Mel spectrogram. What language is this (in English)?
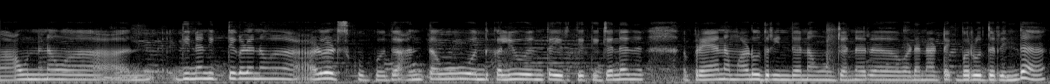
Kannada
